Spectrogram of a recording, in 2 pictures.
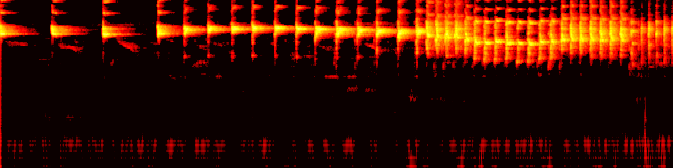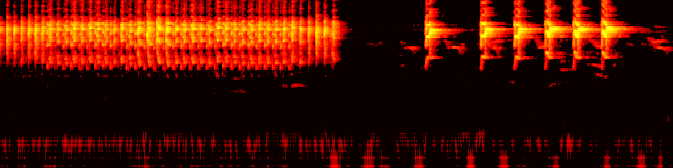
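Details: Lovebird ngekek meant to provoke other lovebirds: spaced high chirps speed up into a long, dense, unbroken buzzy trill lasting about six seconds, then stop briefly and return as quick separate chirps.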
